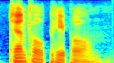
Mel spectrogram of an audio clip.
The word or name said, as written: gentlepeople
